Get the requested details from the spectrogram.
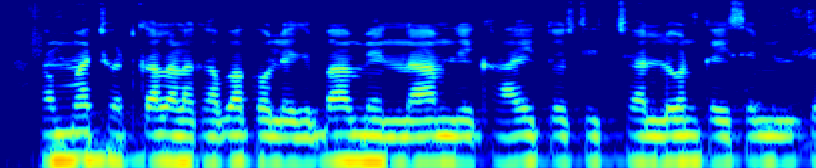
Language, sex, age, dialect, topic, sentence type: Magahi, male, 18-24, Southern, banking, question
